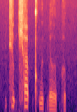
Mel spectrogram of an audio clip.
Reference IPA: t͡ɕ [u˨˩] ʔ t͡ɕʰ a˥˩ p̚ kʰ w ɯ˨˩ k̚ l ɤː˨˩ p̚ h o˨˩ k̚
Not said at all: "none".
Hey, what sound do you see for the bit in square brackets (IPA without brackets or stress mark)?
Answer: u˥˩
